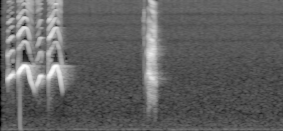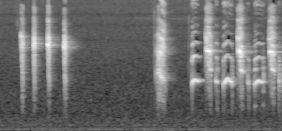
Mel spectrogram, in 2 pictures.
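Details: Cockatiel (Nymphicus hollandicus) singing nicely to its owner before getting distracted and running away: a string of bright warbled whistles, rising and falling, with harsher chirps between.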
